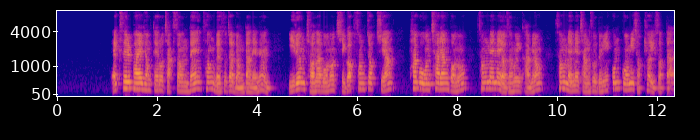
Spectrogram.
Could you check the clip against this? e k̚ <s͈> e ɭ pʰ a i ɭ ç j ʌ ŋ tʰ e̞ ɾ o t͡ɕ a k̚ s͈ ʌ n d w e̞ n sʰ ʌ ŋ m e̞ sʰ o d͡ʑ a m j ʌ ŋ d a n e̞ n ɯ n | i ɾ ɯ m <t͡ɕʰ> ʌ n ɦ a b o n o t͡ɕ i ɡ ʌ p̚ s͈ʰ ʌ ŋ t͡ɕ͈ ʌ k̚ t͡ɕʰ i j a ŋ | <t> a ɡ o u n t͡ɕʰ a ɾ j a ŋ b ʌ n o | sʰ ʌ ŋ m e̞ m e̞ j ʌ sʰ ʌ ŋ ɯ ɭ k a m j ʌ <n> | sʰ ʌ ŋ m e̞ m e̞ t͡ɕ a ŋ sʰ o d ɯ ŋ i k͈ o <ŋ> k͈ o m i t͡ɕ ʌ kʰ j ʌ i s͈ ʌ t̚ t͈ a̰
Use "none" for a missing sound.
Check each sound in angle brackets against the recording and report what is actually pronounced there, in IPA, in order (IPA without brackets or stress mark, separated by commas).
s͈, t͡ɕ, tʰ, ŋ, m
